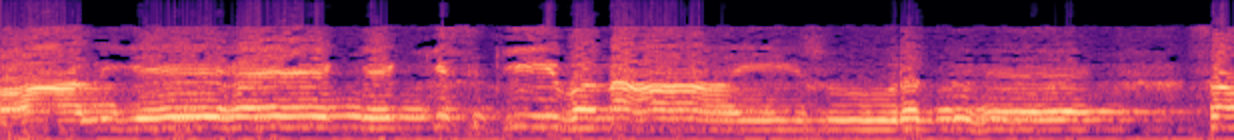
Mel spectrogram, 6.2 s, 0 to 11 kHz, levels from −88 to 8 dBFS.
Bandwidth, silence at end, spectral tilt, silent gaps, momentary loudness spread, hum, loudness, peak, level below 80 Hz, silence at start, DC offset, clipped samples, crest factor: 11 kHz; 0 s; -4.5 dB/octave; none; 9 LU; none; -7 LUFS; 0 dBFS; -44 dBFS; 0 s; 2%; 1%; 8 dB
